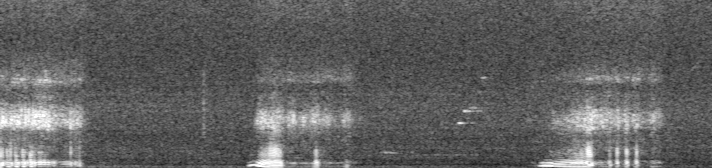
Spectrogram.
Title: cat snoring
